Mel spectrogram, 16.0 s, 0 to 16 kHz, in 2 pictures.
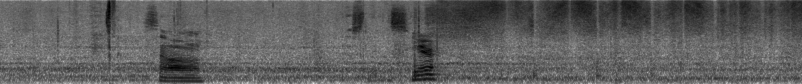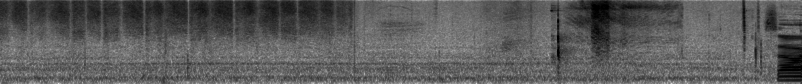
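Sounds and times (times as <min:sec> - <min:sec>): eraser wiping chalkboard: 0:04.2 - 0:11.6, 0:13.8 - 0:14.8.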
